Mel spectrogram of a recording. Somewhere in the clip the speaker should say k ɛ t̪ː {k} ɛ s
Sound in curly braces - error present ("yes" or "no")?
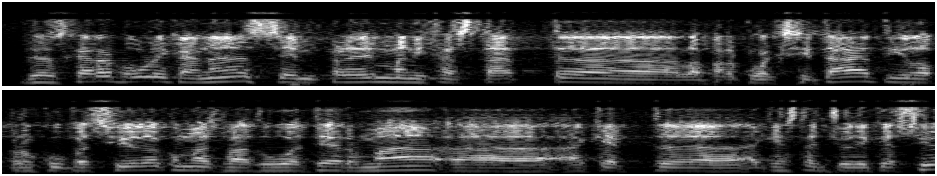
no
